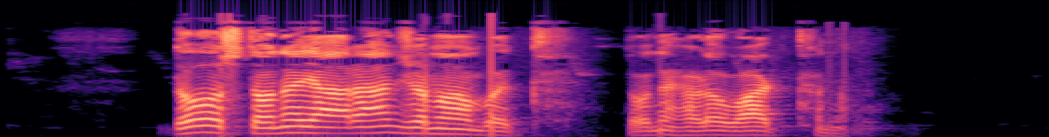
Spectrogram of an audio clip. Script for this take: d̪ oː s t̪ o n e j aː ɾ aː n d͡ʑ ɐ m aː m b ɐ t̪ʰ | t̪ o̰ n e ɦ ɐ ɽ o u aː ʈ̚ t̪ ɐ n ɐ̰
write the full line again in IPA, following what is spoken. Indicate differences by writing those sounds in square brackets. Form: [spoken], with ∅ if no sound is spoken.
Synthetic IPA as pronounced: d̪ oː s t̪ o n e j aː ɾ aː n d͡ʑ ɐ m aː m b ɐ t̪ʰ | t̪ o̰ n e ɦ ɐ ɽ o [w] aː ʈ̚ [t̪ʰ] ɐ n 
